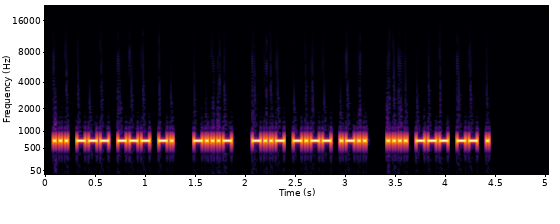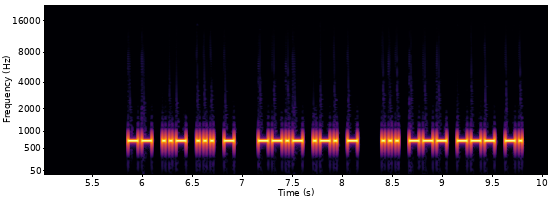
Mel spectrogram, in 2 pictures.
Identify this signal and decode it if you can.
Morse code, heard as a keyed tone, about 47 wpm, 700 Hz. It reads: SOON <BT> XYL HOME MUST QRT SOON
